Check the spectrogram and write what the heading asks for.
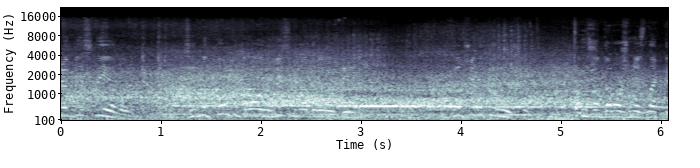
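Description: Men's voices talking over a steady background of road traffic noise.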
